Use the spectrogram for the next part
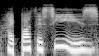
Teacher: The plural form or equivalent of it is pronounced as hypothesis with a short e vowel sound at the end and a buzzing sound as well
